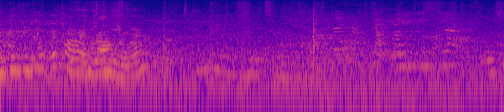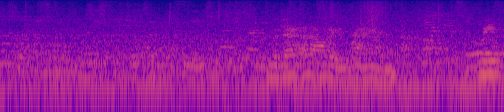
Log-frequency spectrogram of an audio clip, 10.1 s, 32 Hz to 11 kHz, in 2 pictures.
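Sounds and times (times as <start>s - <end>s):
indistinct talking: 0.0s - 10.0s
children's voices: 3.1s - 5.4s, 9.1s - 10.0s.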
